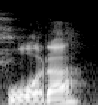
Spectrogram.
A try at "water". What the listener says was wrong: There's no T's. There's a...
